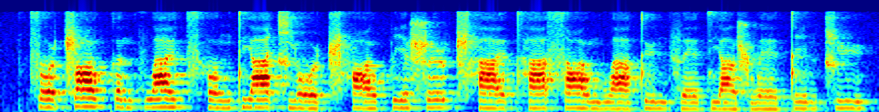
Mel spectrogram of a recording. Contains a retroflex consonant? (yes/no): yes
